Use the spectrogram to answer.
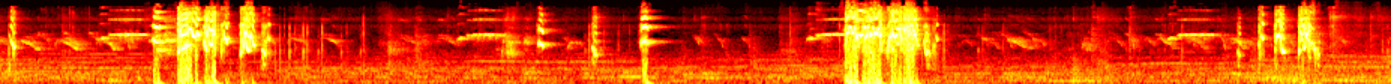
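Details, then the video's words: Morning chirping from caged lovebirds, Sky Blue Opaline and Cobalt: short rising and falling whistled notes scattered throughout, broken by three loud rasping broadband bursts several seconds apart. "Lovebirds Chirping Sounds"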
